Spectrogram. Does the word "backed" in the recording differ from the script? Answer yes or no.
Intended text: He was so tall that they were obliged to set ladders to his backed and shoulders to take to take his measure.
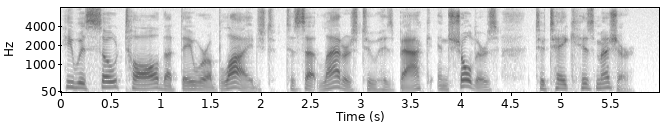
yes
